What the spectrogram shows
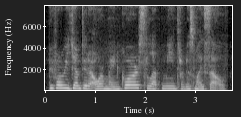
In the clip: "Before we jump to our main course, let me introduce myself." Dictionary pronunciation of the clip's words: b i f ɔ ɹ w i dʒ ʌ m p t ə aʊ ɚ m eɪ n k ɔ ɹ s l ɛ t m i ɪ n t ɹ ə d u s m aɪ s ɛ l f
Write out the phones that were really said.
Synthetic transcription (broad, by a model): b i f ɔ ɹ w i dʒ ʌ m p t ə aʊ ɚ m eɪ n k ɔ ɹ s l ɛ t m i ɪ n t ɹ ə d u s m aɪ s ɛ l f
